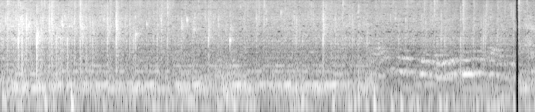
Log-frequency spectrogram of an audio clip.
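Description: Hot oil sizzling and crackling in a steel kadai as a battered mixture deep-fries, with many small pops; the sizzle is strongest at first and slowly dies down.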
